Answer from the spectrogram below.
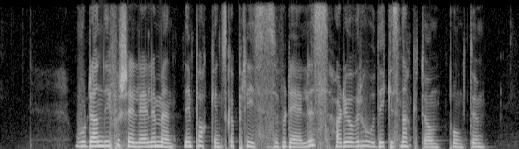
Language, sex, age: Norwegian, female, 23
